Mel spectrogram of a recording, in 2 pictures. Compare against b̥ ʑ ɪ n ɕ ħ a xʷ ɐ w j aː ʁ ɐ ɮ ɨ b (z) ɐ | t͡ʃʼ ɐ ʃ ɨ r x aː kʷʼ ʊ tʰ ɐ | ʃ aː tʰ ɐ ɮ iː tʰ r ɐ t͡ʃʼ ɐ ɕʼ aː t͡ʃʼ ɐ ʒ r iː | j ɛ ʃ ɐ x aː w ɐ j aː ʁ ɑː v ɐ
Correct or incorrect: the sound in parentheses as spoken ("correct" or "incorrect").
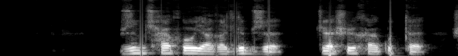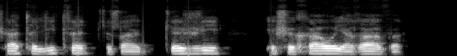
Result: incorrect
